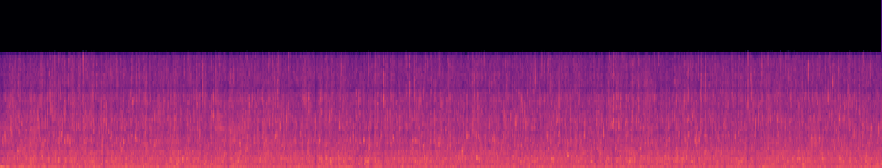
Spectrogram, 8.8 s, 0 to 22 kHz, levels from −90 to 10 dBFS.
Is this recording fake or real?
real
